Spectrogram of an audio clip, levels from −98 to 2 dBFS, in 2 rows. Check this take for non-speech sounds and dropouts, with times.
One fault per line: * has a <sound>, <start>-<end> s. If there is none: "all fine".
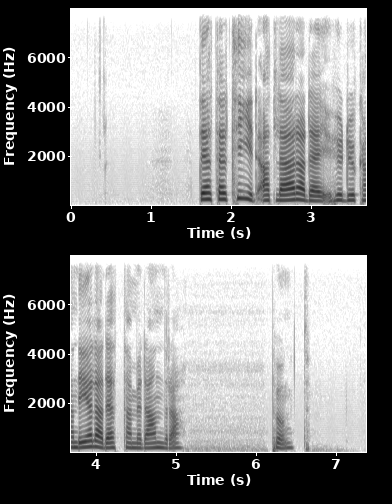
all fine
